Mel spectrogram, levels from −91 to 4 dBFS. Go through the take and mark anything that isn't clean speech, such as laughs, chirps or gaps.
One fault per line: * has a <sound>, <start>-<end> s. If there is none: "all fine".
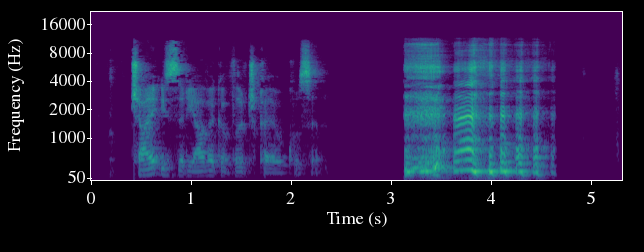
* has a laugh, 3.1-4.7 s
